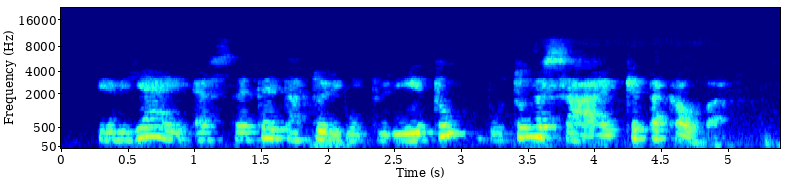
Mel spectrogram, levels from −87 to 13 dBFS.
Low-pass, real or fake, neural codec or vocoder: 9.9 kHz; real; none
